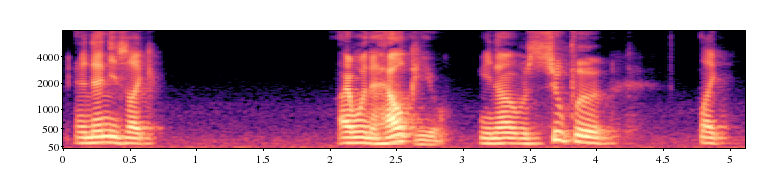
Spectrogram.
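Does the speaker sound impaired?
Yes: cleft lip and palate; congenital cleft lip and palate, cause unknown, missing muscles, dental problems, 40+ surgeries incl. multiple jaw; nut bar (likely Nuss bar) currently placed in chest, latest surgery.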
